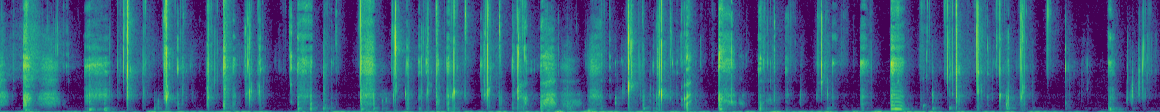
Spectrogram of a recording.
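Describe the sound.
Food is chewed with crunchy, wet mouth sounds, many irregular clicks and smacks running throughout at a fairly soft level.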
